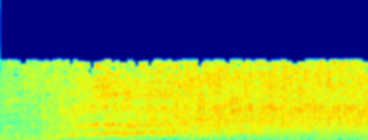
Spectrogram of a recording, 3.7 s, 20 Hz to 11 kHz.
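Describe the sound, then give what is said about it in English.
Cheering and applause from a crowd of more than 2,300 mostly National Guard and Reserve soldiers: a broad, roaring wash of noise that swells during the first second and then holds steady and loud, with no single voice standing out. “After the cheering from more than 2,300 mostly National Guard and Reserve soldiers died down”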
